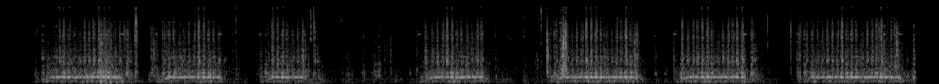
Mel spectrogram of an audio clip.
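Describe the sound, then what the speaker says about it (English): A sewing machine zigzag stitches cardigan hems in seven bursts of rapid whirring, each about a second long with short pauses between. The sound is close and steady, with faint bird cooing behind it. "Then I'm going to sew my hems in place just using a zigzag stitch."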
